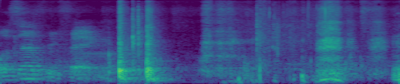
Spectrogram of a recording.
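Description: Two sharp knocks in quick succession just over a second in, against faint voices.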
